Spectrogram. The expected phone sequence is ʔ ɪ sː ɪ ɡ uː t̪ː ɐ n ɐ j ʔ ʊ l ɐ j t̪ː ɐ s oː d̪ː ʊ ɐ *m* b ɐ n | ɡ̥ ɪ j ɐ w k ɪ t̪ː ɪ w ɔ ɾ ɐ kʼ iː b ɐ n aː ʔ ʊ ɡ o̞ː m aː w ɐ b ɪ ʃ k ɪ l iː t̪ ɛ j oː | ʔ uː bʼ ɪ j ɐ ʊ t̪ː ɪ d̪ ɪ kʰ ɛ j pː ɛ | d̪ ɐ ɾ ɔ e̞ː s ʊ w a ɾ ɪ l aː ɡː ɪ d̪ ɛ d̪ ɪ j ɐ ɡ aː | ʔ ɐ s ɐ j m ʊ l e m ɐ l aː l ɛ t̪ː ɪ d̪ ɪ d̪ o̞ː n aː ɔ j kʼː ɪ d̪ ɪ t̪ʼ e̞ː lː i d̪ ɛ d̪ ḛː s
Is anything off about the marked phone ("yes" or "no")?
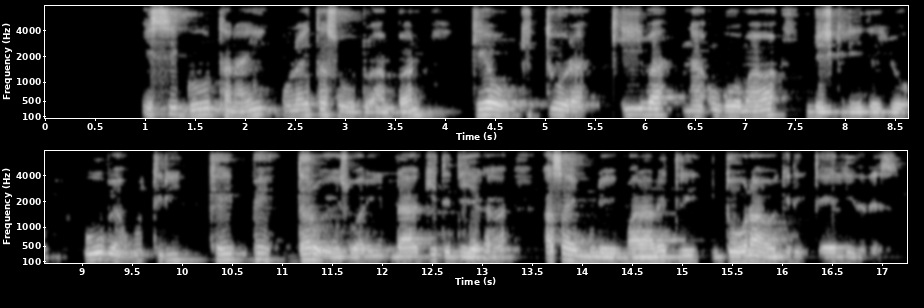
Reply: no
